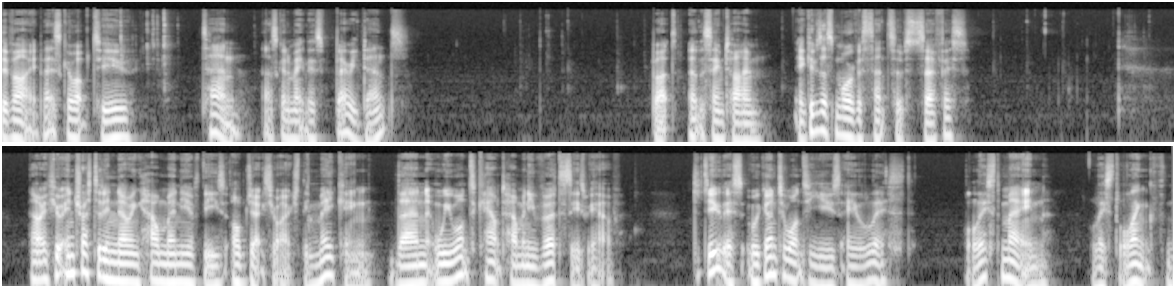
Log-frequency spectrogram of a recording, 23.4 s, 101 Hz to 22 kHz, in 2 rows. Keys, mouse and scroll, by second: 0.0-2.1 drag, 2.5-3.0 middle drag, 3.4 middle drag, 3.6 click, 4.0-5.0 middle drag, 5.3 scroll up 1, 5.5-6.0 middle drag, 6.5 shift+middle drag, 6.9-7.7 middle drag, 8.7-9.8 middle drag, 10.2 middle drag, 11.3 middle click, 12.6-13.9 drag, 15.0 middle click, 16.3-17.5 drag, 19.4 shift+a.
